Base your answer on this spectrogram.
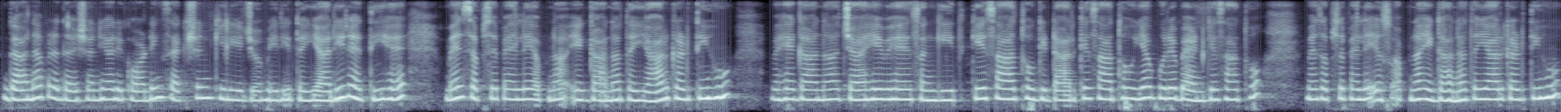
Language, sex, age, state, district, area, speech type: Hindi, female, 45-60, Rajasthan, Jaipur, urban, spontaneous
